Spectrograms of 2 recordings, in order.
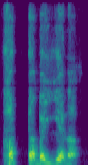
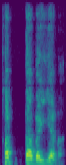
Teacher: दाल साकिन है उसके बाद ता आ गया दोनों का मखराज एक ही है तो साकिन गायब हो जाएगा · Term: इदगाम में मुजानिस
